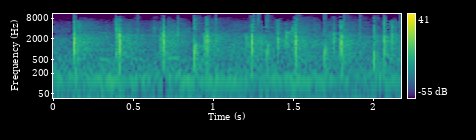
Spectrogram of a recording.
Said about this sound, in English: who's operating the sound system, leads the applause.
